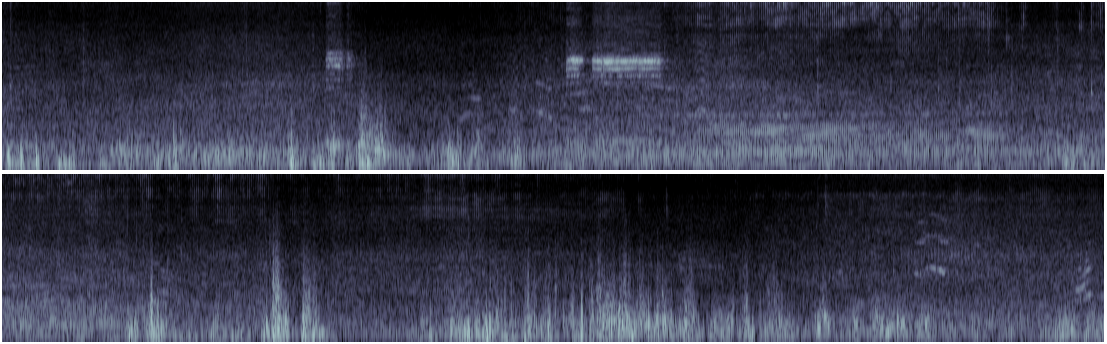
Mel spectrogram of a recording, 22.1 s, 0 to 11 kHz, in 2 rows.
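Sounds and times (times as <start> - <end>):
wind rushing over microphone: 0.0 - 5.7, 6.6 - 22.0
bicycle rattling over road: 6.7 - 22.0.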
